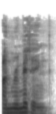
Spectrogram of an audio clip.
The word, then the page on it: unremitting: American English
